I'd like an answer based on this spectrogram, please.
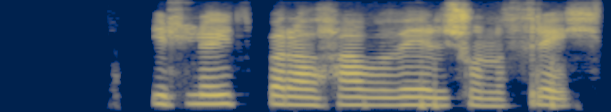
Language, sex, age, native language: Icelandic, female, 11, Icelandic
